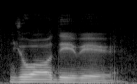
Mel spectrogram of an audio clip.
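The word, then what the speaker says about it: joie de vivre: were pronounce something like joao devi oh god j is identical in the sound as in pleasure literally joy of we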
